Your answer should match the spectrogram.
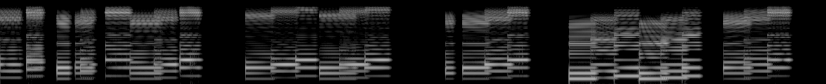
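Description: Spectrasonics Omnisphere software synthesizer playing short phrases of quick stepped notes through two filters in series, a Juicy 24 dB low-pass into a Juicy 24 dB band-pass, with brief gaps between phrases. The filters are switched off one at a time, changing the tone.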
